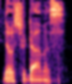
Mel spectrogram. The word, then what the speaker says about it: Nostradamus: Maybe it's another topic for another day, but yeah, I claim to be, I could be Nostradamus. Is that how you say it? – Nostradamus.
